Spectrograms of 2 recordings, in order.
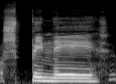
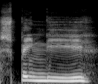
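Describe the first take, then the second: First: The word ends with an 'eh' vowel sound. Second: The word ends with an 'ee' vowel sound. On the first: "in dialetto veneto" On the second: "si chiama"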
